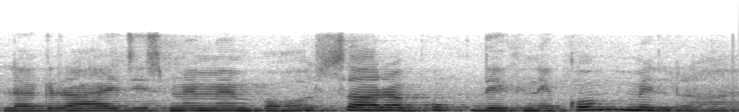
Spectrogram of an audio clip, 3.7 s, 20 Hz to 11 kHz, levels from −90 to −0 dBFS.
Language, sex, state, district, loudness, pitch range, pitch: Hindi, female, Uttar Pradesh, Etah, -16 LUFS, 215-245 Hz, 225 Hz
